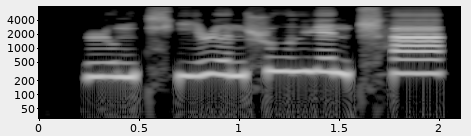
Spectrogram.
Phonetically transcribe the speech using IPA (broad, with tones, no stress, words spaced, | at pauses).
ɻʊ˧˥ŋt͡ɕʰi˧˥ ɻə˧˥nʂu˥lɥɛ˥˩nʈ͡ʂʰä˥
